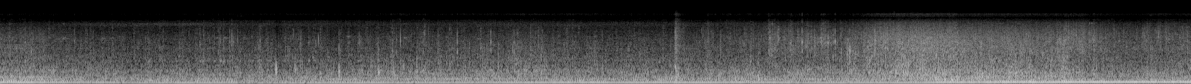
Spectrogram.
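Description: A steady low engine drone, like a boat motor, with wind and water noise and no animal voices.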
